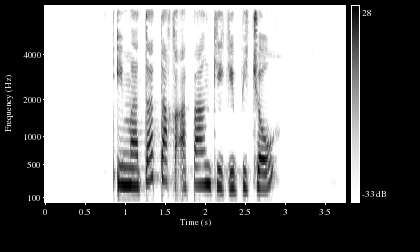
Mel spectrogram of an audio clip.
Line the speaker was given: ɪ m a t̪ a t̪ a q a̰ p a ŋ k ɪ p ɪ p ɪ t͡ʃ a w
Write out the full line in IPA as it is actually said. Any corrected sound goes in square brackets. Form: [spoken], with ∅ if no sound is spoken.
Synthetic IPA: ɪ m a t̪ a t̪ [ɑ] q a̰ p a ŋ k ɪ [k] ɪ p ɪ t͡ʃ a w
